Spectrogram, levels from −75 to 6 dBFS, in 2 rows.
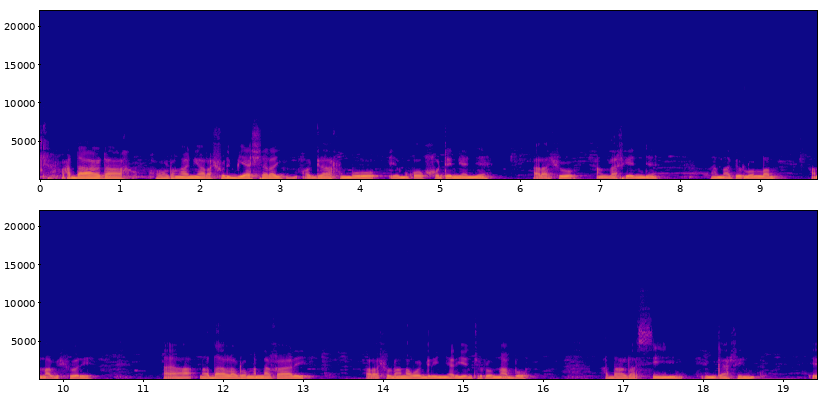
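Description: Adaptive stream at a lower bitrate from 15.46 s to the end: the connection slowed, so the speech abruptly shows more codec artefacts without any gap, consistent with a drop to roughly 16 kbit/s.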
